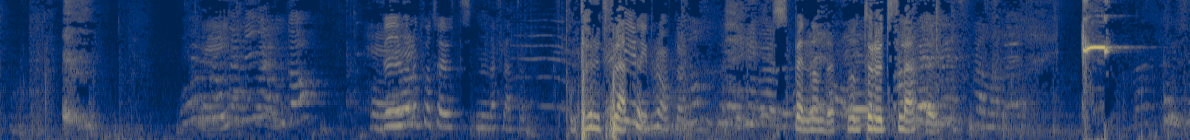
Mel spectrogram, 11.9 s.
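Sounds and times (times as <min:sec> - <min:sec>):
speech: 0:03.8 - 0:10.2
smoke alarm beeping: 0:10.8 - 0:11.4.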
